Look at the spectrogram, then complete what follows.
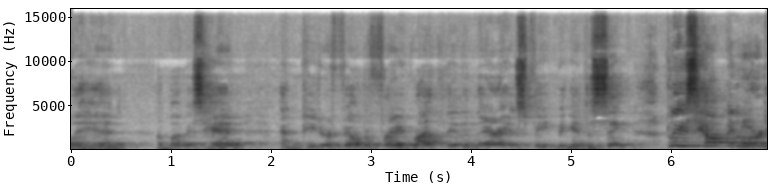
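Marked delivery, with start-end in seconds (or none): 5.9-7.0 high, loud plea for rescue; desperate prayer. A narrator's reading. Peter sinking in the waves, crying out in prayer. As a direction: cry out in sudden panic.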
